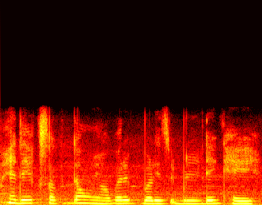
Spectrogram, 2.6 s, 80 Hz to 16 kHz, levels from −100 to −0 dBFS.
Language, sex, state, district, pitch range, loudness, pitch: Hindi, male, Madhya Pradesh, Bhopal, 230-255 Hz, -16 LUFS, 240 Hz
